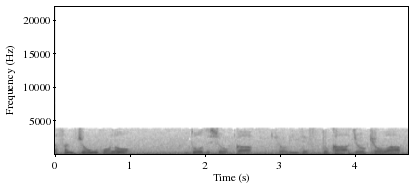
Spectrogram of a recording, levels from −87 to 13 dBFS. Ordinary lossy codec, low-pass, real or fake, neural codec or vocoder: AAC, 16 kbps; 7.2 kHz; real; none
